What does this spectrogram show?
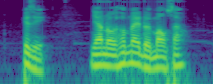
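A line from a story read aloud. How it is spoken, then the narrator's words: Smiling speech. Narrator (Vietnamese): Lý Kỳ mỉm cười nói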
